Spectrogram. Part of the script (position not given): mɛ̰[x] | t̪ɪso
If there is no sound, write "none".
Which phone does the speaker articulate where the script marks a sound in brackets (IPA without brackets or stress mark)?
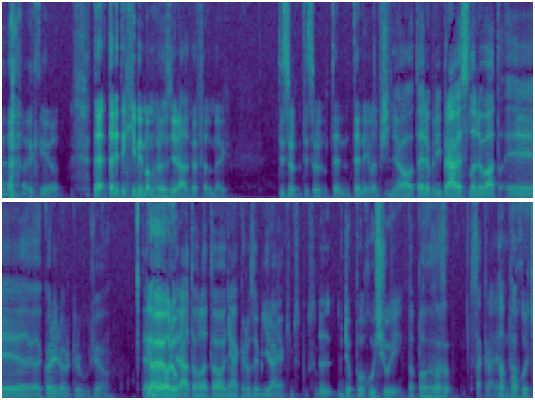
x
